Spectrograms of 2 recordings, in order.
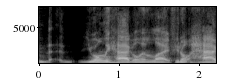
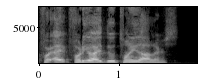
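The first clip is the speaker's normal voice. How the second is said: put-on Middle Eastern accent, higher-pitched. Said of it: "It's pretty good".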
